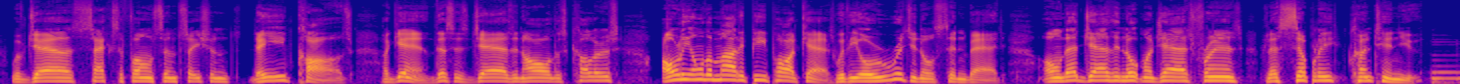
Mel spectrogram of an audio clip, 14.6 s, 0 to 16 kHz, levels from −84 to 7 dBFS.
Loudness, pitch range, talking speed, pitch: -16 LUFS, 145-175 Hz, 140 wpm, 150 Hz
